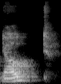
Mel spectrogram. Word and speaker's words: doubt: e t simple d when you say doubtful right d o b t or doubt i don't go doubt the b is silent so if you look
